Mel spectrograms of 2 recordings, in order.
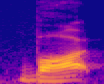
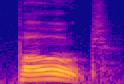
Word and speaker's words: boat: they make it long it makes a difference if you're saying bought or boat I bought a boat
